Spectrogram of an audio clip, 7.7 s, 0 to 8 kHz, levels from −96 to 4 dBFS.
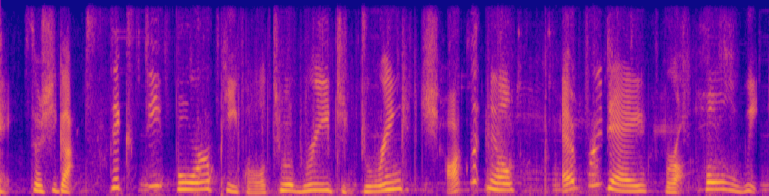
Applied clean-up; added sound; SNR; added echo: neural separator model SepFormer DNS4.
